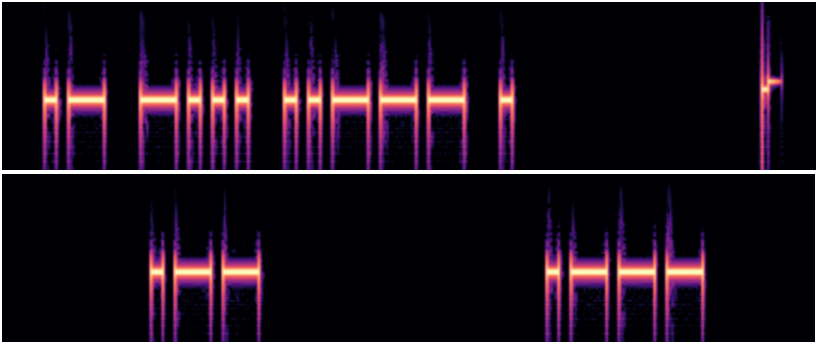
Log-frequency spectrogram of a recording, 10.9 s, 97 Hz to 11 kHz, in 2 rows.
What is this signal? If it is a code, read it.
Morse code, heard as a keyed tone, about 15 wpm, spaced as for 9 wpm, 700 Hz. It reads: AB2E WJ
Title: USA Call Signs - 4 Characters - 8x Character Spacing - 15wpm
